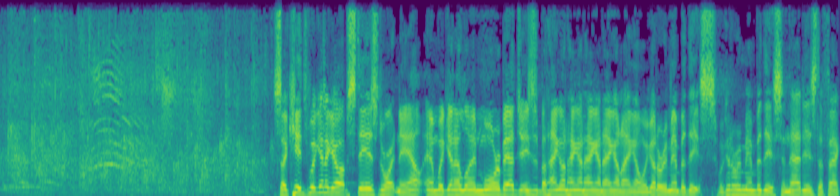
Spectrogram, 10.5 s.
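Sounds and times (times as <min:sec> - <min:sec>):
audience applause for child helpers: 0:00.0 - 0:03.6
speech: 0:03.5 - 0:10.5.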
